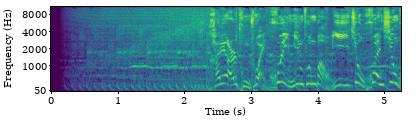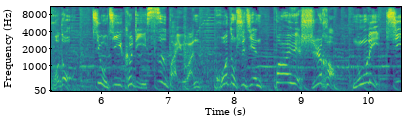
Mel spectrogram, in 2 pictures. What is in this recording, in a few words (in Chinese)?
促销海尔统帅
